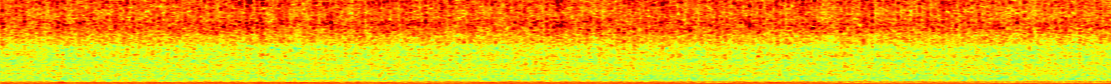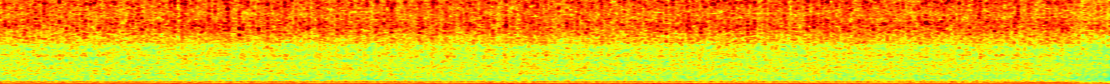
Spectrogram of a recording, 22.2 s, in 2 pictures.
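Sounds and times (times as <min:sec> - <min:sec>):
Spitfire aircraft Rolls Royce Merlin engine operating: 0:00.0 - 0:22.2.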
